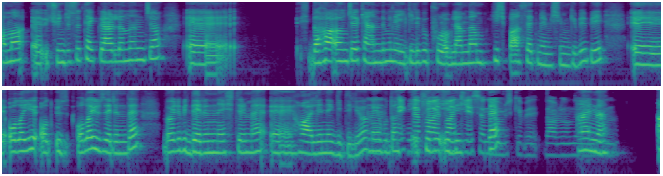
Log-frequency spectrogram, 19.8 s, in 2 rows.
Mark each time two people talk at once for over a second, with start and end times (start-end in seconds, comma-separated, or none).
15.3-17.5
